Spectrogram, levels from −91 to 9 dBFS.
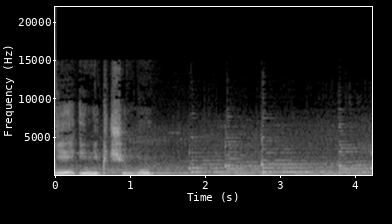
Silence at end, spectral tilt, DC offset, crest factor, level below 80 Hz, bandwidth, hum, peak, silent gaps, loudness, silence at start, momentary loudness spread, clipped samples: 0 s; -4 dB/octave; under 0.1%; 16 dB; -54 dBFS; 15 kHz; none; -8 dBFS; none; -25 LUFS; 0 s; 13 LU; under 0.1%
